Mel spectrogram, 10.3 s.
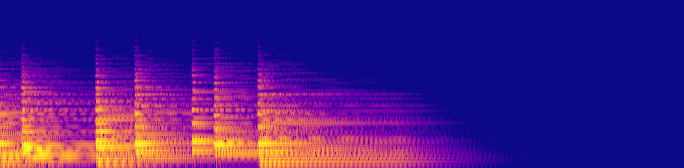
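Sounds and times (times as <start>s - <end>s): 
piano: 0.0s - 7.6s.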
